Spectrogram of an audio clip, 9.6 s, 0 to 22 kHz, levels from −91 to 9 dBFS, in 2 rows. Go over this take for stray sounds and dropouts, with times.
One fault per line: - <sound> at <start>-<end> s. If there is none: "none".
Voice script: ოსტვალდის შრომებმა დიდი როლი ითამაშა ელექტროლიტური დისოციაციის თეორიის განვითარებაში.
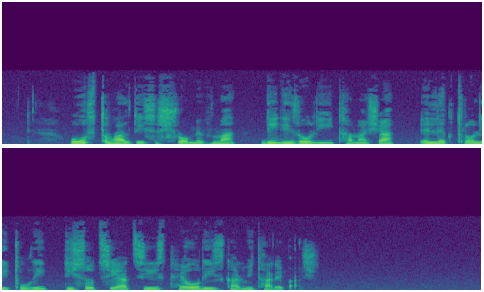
none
